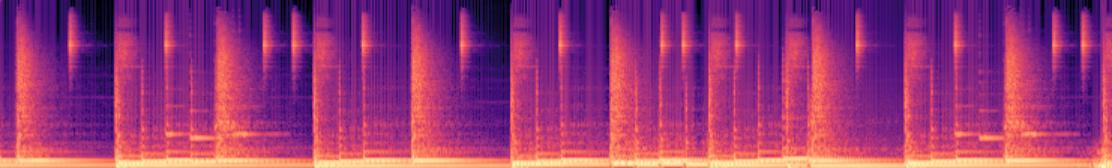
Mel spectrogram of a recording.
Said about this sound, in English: I wanted it to be an, a real kit. I was mm. like had this kind of vintage drum sound in my head, um, and I got as close as I could on the computer.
